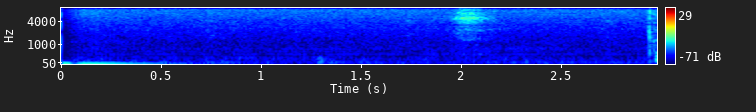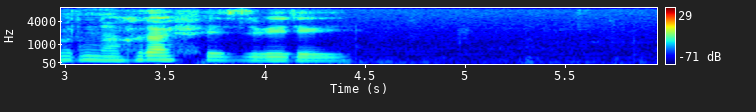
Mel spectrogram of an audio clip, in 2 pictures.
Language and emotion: Russian, neutral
